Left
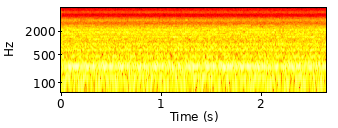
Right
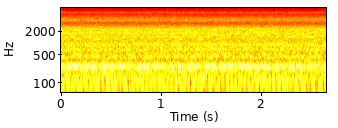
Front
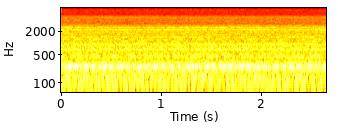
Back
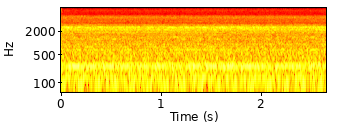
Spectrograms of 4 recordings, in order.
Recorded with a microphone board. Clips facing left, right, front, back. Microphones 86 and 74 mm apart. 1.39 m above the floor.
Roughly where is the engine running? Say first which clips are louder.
Left 1 dB, front 9 dB; ahead.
